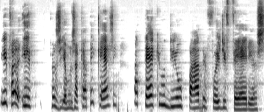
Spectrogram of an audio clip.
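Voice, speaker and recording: Speaking fairly slowly, a woman uses a high pitch with very wide swings. The sound is dry and close, with no echo. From Portugal, moved to Brazil at nine. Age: 70s. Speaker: religious sister. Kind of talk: vocational testimony in a podcast interview. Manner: conversational, frequent fillers.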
